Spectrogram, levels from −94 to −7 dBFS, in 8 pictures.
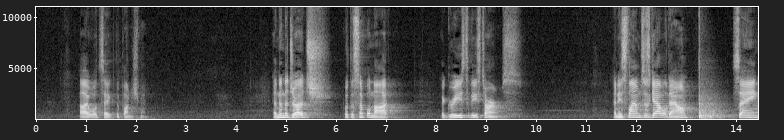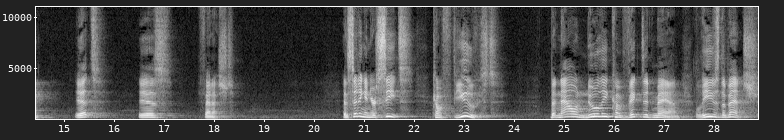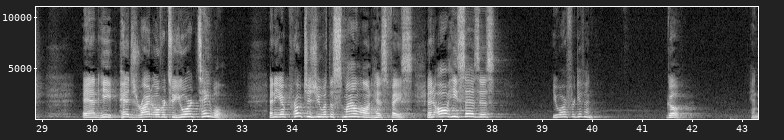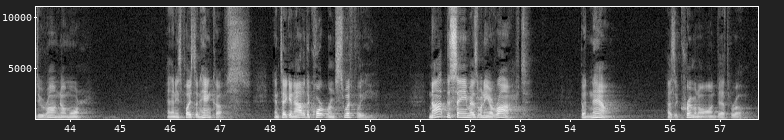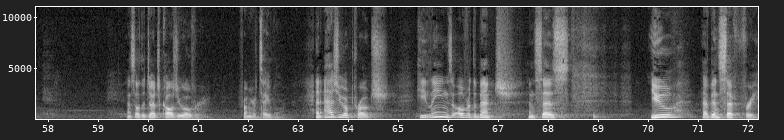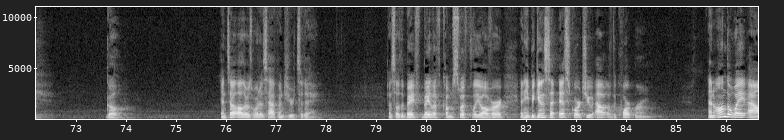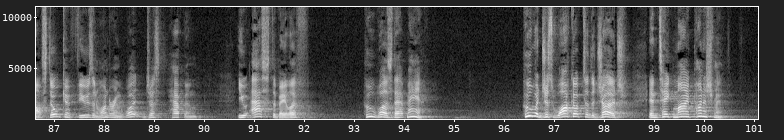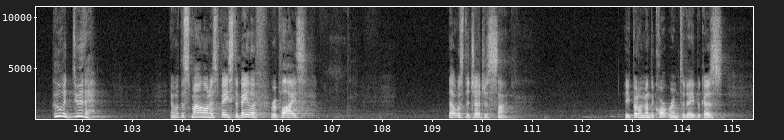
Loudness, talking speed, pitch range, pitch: -17 LUFS, 110 wpm, 145-215 Hz, 175 Hz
